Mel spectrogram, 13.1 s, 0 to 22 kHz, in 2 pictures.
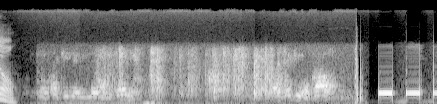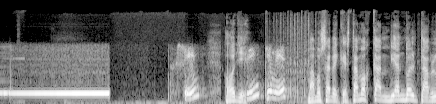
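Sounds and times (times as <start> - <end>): voices over telephone line: 0.0 - 5.3, 9.1 - 10.9
steady telephone tone: 5.6 - 8.3.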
